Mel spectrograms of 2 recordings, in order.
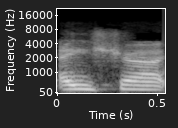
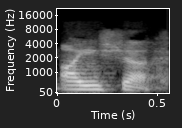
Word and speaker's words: Aisha: the uk and uh i get all types of variations for my name asia isha but in the states you guys know how to pronounce my name aisha so aisha i'm in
